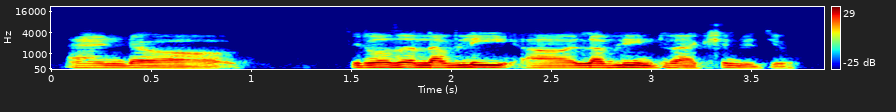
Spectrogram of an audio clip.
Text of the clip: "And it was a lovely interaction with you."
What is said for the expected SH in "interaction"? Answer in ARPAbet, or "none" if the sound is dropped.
SH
